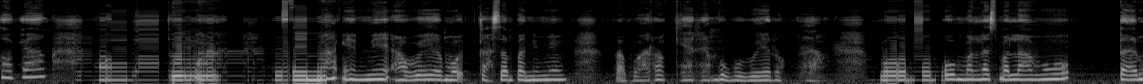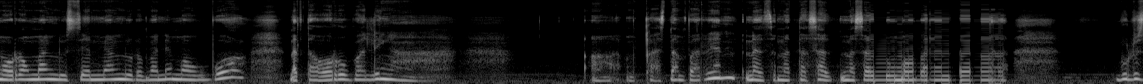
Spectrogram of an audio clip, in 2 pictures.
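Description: A rigid, metallic 200 Hz buzz takes over the speech almost entirely from 0.75 to 3.27 s, and mostly from 8.67 to 9.46 s and 20.1 to 21.46 s. This is robotic sound from repeated short buffers, likely a 5 ms chunk looped while the real audio is skipped.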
